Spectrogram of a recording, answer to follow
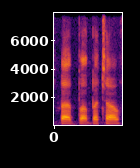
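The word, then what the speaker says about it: Batou: I reviewed the Bato figure today. I'm pronouncing that right, Rick? Oh, he went away. Oh, it's you're good. It's Bato from from Ghost in the Shell.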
